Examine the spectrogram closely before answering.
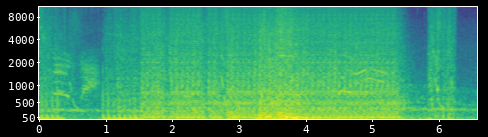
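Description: An automatic rifle fires loud, rapid bursts.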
